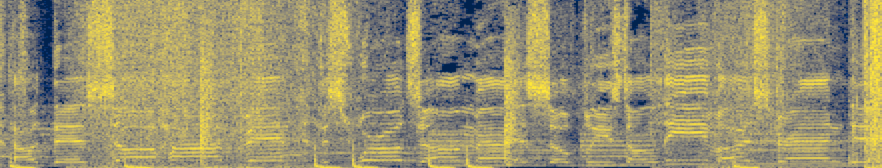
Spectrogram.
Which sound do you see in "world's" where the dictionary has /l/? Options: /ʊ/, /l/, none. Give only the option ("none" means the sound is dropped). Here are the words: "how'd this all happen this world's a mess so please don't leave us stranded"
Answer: /l/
